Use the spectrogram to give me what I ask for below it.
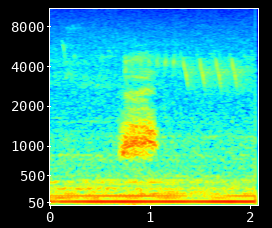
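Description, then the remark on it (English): A bedraggled crow perched in the branches of an old beech tree lets out a single harsh, raspy caw, followed by a few quick, faint high chirps against a low, steady background hum. “In the branches of the old beech tree, unnoticed by the denizens of Mousewood and their guests, sat a bedraggled crow.”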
